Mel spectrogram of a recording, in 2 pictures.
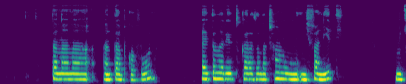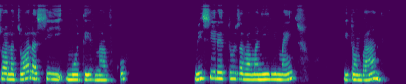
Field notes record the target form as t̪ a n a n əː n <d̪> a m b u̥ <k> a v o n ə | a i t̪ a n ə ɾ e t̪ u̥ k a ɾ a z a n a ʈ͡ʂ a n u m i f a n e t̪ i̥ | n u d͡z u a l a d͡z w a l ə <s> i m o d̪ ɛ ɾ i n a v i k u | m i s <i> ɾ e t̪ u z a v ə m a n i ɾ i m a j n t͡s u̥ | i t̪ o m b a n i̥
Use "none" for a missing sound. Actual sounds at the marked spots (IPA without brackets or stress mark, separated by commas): t̪, k, s, i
